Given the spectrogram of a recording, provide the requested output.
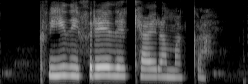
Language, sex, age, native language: Icelandic, female, 10, Icelandic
